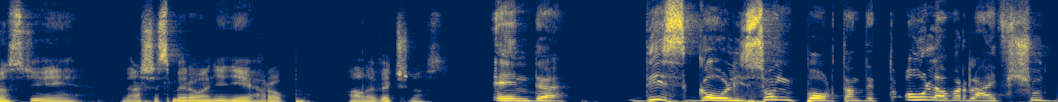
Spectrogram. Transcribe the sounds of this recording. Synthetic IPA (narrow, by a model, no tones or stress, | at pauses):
ɔsci | naʃɛsmɛɾɔʋaɲɪɛɲɪɛjɛɦɾɔp | alɛʋɛt͡ʃnɔsc | ɛ̃nd̪ | d̪isɡolizsoĩmpɔɾt̪ãnt̪d̪ɛt̪ɔlaʊəɾlajfʃud̪̚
